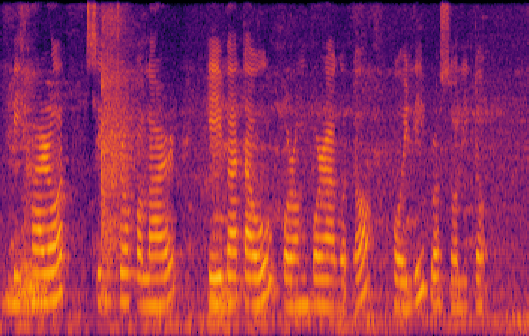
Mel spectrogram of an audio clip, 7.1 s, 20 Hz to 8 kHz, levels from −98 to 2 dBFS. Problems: constant background noise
